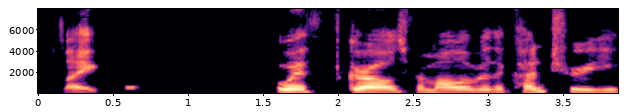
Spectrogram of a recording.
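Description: In a normal speaking voice, a woman talks at a fairly slow pace and medium pitch, with a dry, close sound, no echo, and a very clean recording over a silent background. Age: 20s. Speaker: amateur soccer player. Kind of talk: interview.

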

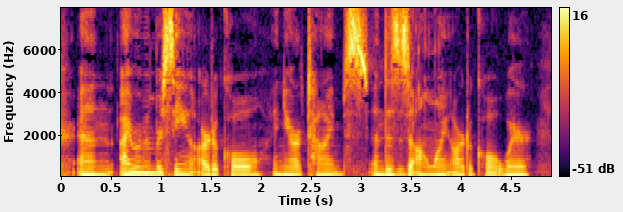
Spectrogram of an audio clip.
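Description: Speaking at a fairly quick pace in a Chinese accent, a woman with a medium pitch keeps a fairly even intonation in a dry, close sound with no echo. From northeast China (Jilin). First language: Mandarin Chinese. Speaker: installation artist and teacher. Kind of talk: interview conversation.

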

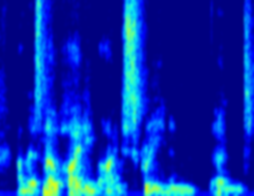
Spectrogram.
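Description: Somewhat breathy, a man speaks at a medium pitch and a fairly quick pace. His intonation is monotone and flat. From UK. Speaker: software developer turned business consultant. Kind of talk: interview, casual chat.

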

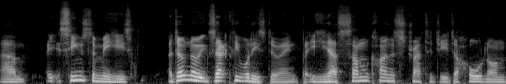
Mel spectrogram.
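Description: A man with a British accent at a fairly quick pace, on a very clean recording with a silent background. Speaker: podcast host. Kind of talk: interview. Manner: halting, repeats words.

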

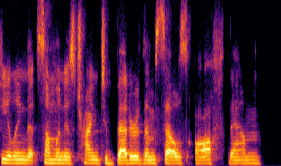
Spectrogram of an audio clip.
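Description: A woman's fairly low voice with a Canadian accent against a quiet background. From Canada. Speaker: actor and addiction counselor. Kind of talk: casual interview chat.

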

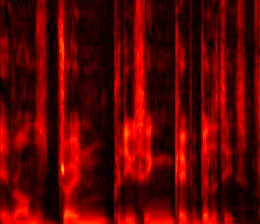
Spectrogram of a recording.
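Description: A man's fairly low voice with a British accent, on a very clean recording with a silent background. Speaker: podcast host. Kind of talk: interview conversation. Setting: in studio.

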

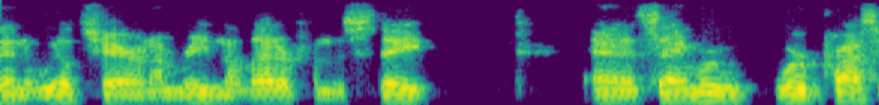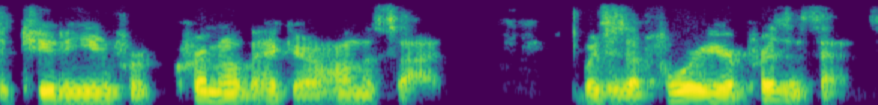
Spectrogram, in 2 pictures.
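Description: An American-accented man speaks at a fairly quick pace with a medium pitch. He has an unremarkable speaking voice. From Philadelphia, US. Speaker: author. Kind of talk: interview testimony.

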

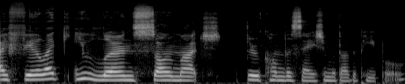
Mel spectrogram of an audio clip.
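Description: A woman speaks with a New Zealand accent. The recording is very clean with a silent background, and the sound is dry and close with no echo. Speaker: singer-songwriter and podcast host. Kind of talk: casual chat.

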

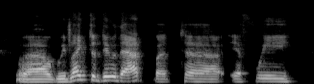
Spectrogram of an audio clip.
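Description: A man with a Canadian accent speaks at a medium pitch. The recording is very clean with a silent background and a dry, close sound with no echo. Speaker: radio station owner and engineer. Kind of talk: interview. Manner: halting.

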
